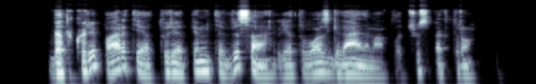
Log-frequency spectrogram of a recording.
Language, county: Lithuanian, Kaunas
